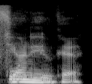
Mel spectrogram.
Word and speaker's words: Gianluca: But it's Gianluca.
